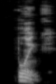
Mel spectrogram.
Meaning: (verb) 1. To have sexual intercourse (with); to bonk 2. To hit or strike; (noun) 1. A real-world social gathering of computer users 2. Sexual intercourse
- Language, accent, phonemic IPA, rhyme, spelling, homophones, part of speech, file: English, Australia, /bɔɪŋk/, -ɔɪŋk, boink, BOINC, verb / noun, En-au-boink.ogg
